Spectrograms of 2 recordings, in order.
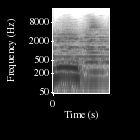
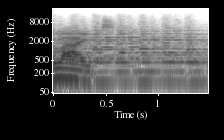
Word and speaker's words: lives: Lo pronuncian lives y no lives.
